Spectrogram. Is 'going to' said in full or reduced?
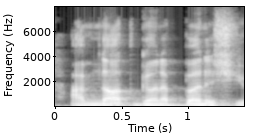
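reduced. 'Going to' is reduced to 'gonna'.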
